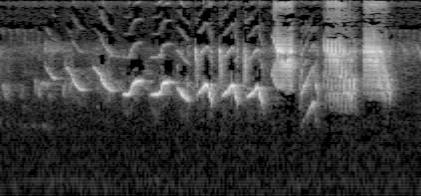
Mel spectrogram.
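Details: A bullfinch from Icacos sings a fast, high, twittering run of slurred whistles, about four or five notes a second, closing with harsher buzzy notes.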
